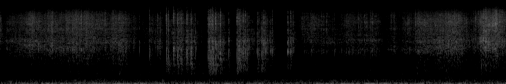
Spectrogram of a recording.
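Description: Fingertips rake and stir through a small, open, clear plastic box filled with loose small glass seed beads in purple, blue and clear. The result is a continuous, crunchy, bright rattling hiss that swells and dips as the beads shift, with little low end.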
